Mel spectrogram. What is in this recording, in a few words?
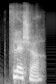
"flesher", Indian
